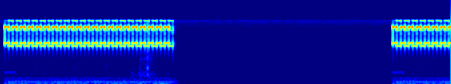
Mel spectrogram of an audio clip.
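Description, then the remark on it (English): A telephone in a home rings loudly with a fast, trilling electronic warble: one long ring, a pause of silence, then the next ring begins. “He runs inside, quickly changes his clothes, and is about to head out when the phone rings.”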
